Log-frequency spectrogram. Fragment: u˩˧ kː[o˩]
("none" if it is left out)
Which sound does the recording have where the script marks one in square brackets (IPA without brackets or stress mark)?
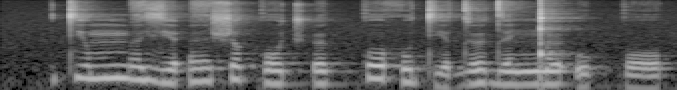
o˩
